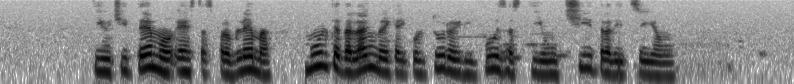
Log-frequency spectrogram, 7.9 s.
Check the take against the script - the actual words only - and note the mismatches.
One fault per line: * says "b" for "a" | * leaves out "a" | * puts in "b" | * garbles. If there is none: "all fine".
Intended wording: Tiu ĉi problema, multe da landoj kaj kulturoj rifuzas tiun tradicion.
* puts in "temo estas"
* puts in "ĉi"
